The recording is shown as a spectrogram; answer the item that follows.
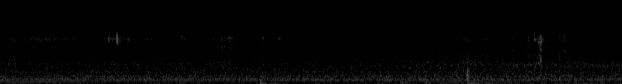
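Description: Near silence: room tone with a few faint, soft ticks as the pages of a 12 x 12 paper pad are handled.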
